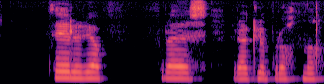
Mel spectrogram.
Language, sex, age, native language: Icelandic, male, 20-29, Icelandic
